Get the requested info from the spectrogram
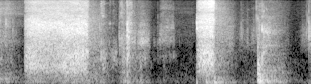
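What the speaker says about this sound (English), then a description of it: "Spray again our slip solution." A spray bottle spritzes slip solution onto a surface, with three separate hissing bursts: one long spray followed by two shorter ones, close up and fairly quiet.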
